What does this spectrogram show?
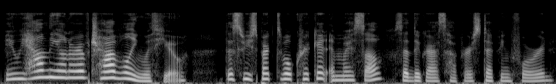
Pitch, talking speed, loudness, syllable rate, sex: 225 Hz, 195 wpm, -20 LUFS, 6.3 syllables/s, female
